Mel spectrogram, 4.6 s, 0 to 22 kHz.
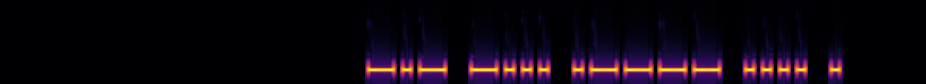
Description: Morse code, heard as a keyed tone, about 28 wpm, 700 Hz. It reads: KB1HE
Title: USA Call Signs - 5 Characters - Repeated 3x - 28wpm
